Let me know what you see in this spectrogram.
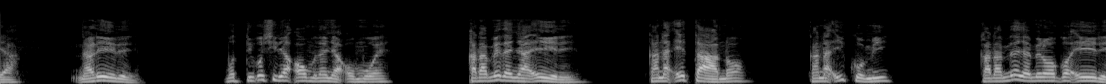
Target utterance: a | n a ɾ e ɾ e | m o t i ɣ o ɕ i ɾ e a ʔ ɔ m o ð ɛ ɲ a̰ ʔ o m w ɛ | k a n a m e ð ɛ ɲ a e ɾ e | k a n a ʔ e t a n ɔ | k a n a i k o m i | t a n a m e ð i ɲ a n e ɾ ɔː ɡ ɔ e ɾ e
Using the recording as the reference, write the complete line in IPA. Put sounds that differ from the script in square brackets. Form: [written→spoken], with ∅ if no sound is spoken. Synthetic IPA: a | n a ɾ e ɾ e | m o t i ɣ o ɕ i ɾ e a ʔ ɔ m o ð ɛ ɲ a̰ ʔ o m w ɛ | k a n a m e ð ɛ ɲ a e ɾ e | k a n a ʔ e t a n ɔ | k a n a i k o m i | [t→k] a n a m e ð [i→ɛ] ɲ a [n→m] e ɾ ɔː ɡ ɔ e ɾ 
